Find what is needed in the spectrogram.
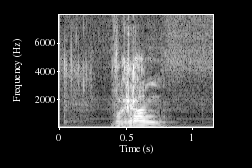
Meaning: astringent (mouthfeel), tart
- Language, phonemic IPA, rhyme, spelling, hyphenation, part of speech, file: Dutch, /vrɑŋ/, -ɑŋ, wrang, wrang, adjective, Nl-wrang.ogg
